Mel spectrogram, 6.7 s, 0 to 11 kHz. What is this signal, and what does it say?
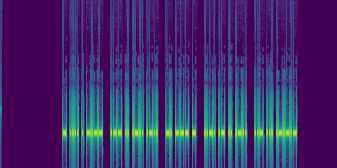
Morse code, heard as a keyed tone, about 48 wpm, 700 Hz. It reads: THEY WILL NOT FAIL US.
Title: Sentences from Top 1100 Words 50wpm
